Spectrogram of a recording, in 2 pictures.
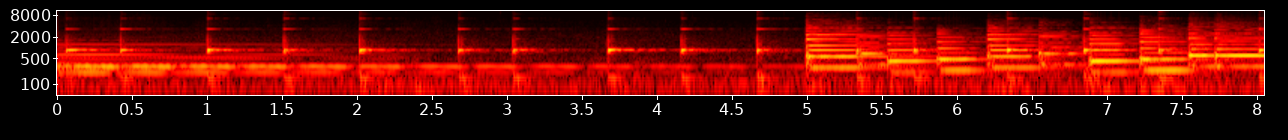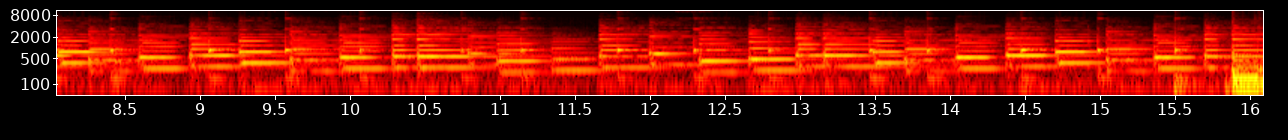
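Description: Vibraphone and piano playing a soft jazz opening: a held low chord with a single high note struck about twice a second, then from about five seconds in a flowing, busy melodic line of mallet notes over the chords.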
